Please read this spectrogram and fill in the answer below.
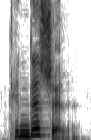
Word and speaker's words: condition: Let's take the word condition. The middle syllable, di, is the primary stress. Condition, condition. The middle syllable is longer, louder, and higher in pitch.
